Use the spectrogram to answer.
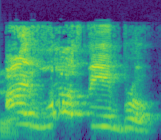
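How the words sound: It is said with strong passion.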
